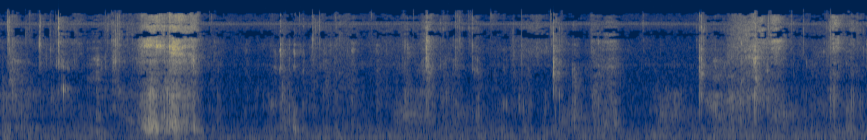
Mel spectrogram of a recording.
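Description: A person biting and chewing food, with one louder, longer burst about one and a half seconds in, then scattered short wet clicks of chewing.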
